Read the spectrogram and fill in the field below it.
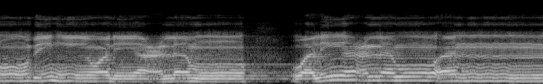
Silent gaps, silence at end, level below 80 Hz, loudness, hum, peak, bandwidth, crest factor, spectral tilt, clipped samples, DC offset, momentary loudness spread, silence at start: none; 0 s; -54 dBFS; -18 LUFS; none; -8 dBFS; 11 kHz; 10 dB; -6 dB/octave; under 0.1%; under 0.1%; 3 LU; 0 s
